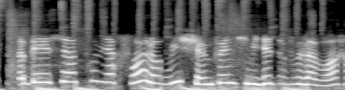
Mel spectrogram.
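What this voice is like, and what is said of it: Slight southern French regional accent. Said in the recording (French): “un petit accent ... Ça vient du côté d'Albi”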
